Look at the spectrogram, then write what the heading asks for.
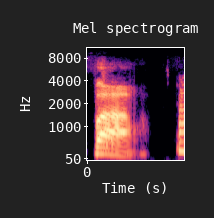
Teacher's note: फा का मखरज ऊपर के सामने वाले दांतों की नोक और नीचे के होंठ के अंदरूनी हिस्से की मिलने की जगह है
